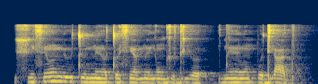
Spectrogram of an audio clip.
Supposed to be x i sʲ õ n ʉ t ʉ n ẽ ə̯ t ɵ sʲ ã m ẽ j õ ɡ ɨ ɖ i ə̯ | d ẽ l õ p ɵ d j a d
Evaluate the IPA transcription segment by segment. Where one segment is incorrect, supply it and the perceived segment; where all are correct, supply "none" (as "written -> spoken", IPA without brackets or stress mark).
ɖ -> d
